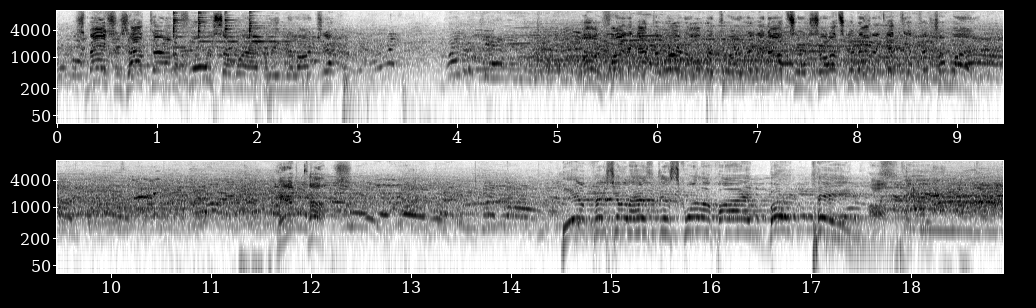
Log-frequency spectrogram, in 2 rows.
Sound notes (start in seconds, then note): 4.8 crowd booing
